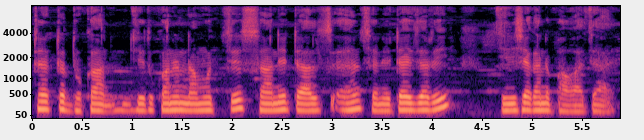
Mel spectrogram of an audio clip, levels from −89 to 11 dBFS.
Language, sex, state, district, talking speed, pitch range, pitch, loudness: Bengali, male, Tripura, Unakoti, 155 wpm, 135-150 Hz, 140 Hz, -16 LUFS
